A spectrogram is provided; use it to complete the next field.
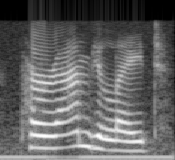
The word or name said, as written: perambulate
